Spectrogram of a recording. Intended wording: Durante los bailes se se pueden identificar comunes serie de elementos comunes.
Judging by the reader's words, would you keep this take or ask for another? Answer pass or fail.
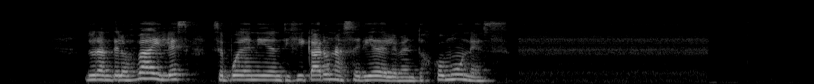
fail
